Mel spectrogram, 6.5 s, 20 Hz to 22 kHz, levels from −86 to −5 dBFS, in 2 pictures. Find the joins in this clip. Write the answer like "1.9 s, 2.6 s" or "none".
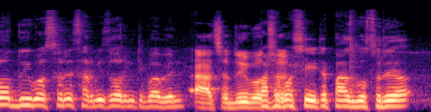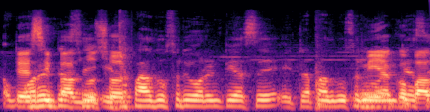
none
